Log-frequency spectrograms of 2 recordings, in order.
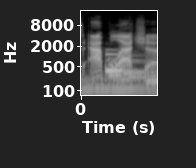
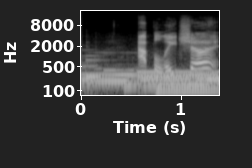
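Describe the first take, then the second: First: It is pronounced the way people from the region say it. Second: It is pronounced the way outsiders to the region say it. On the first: The speaker is from the region. "the people that live around here know and think it's" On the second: The speaker is not from the region. "A lot of out-of-towners say"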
